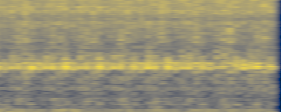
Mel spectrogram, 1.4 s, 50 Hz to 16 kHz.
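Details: 18,000-mile 1985 Mercedes 300D (W123) diesel, cold engine just started after a brief glow-plug cycle. Even clatter at a steady idle with a constant high ring over it, no misses or stumbles: a healthy cold idle.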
